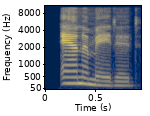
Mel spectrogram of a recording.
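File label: "animated", English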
